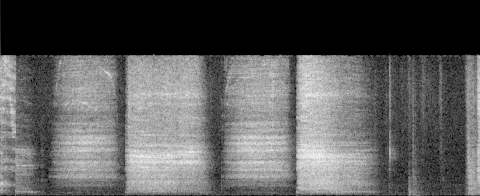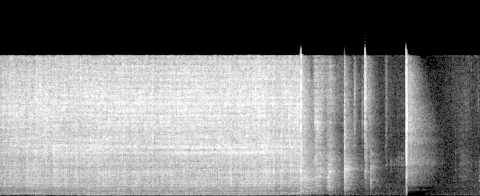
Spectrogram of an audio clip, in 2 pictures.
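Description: A rubber balloon being blown up by mouth in four long puffs, then air hissing steadily out of its neck for about four seconds as it is let down, followed by a few sharp rubbery clicks.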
